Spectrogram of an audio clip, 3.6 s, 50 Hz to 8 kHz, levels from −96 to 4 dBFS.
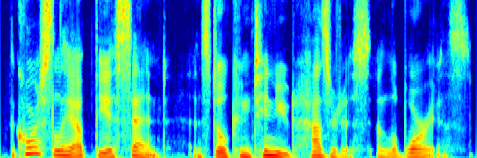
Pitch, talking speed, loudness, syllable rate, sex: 190 Hz, 200 wpm, -17 LUFS, 6.2 syllables/s, female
